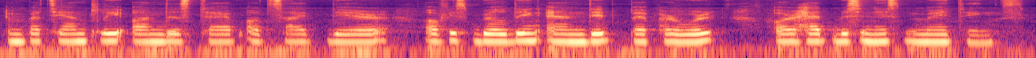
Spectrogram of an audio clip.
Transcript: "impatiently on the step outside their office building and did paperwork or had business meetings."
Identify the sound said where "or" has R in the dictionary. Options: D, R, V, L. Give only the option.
R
